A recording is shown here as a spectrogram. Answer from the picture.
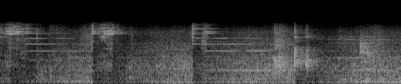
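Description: A steel spoon clinking and scraping on an iron tawa as seeds are stirred and dry-roasted: several metallic strikes about a second apart, each leaving a short ringing.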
